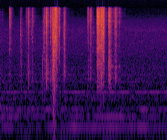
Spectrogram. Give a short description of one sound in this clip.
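A rifle's metal parts click and clack as it is handled.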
